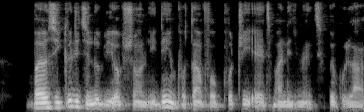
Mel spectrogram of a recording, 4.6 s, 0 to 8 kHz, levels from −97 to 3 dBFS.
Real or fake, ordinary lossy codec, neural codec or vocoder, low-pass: real; none; none; none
